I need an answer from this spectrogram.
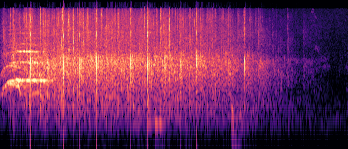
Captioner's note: applause and Cheering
